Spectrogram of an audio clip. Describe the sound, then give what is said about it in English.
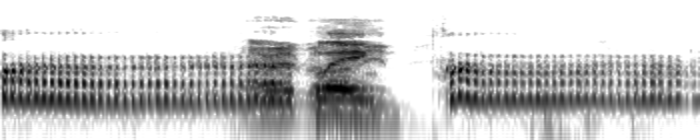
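A loud, drawn-out growling tiger roar sound effect plays in two long stretches, broken by a short burst of speech in between, all prominent. “First of all, that sound is just wrong coming from a tiger.”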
